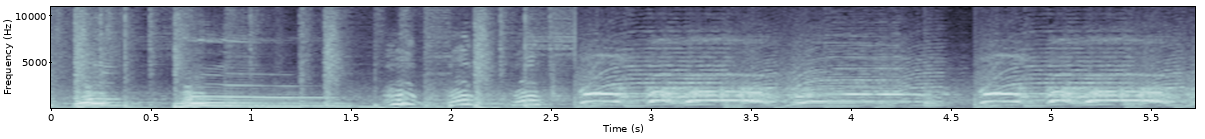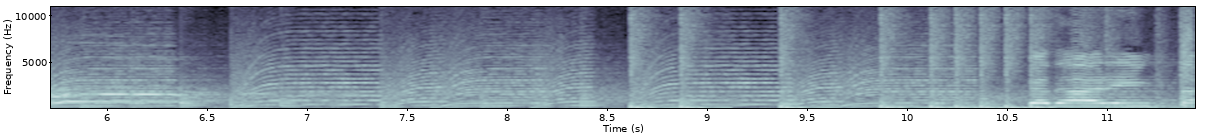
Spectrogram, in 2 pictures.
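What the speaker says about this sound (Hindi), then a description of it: "कुत्ता बोले भू भू भू" Cartoon-style dog barks in a Hindi children's nursery song, several short bright yelps repeating over upbeat music and singing.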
